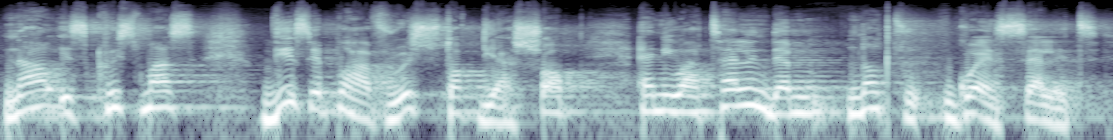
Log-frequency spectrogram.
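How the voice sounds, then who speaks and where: Gravelly Ghanaian man giving news commentary. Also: high voice, big pitch swings, moderate pace, a little mellow. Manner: emphatic, repeats key words for stress.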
